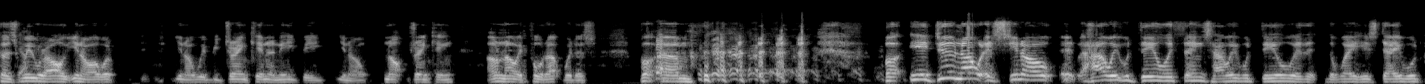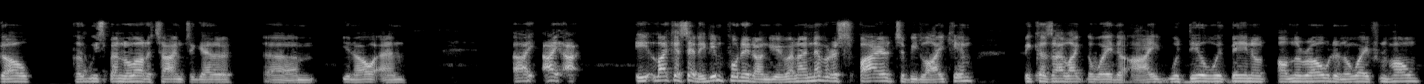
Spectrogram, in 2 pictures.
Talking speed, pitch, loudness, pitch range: 220 wpm, 135 Hz, -19 LUFS, 120-165 Hz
